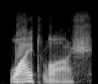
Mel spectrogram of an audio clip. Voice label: "whitewash", American

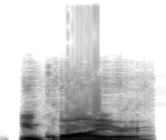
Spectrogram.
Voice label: "enquire", American

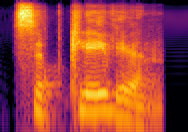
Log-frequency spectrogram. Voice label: "subclavian", Indian

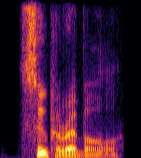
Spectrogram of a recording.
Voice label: "superable", British

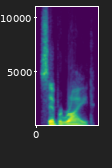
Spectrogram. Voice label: "sybarite", American

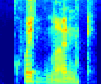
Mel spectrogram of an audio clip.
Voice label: "quidnunc", American

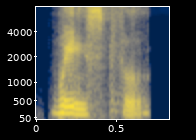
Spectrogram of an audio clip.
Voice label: "wasteful", Indian

